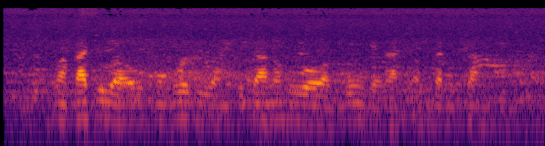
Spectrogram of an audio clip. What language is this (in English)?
Swahili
